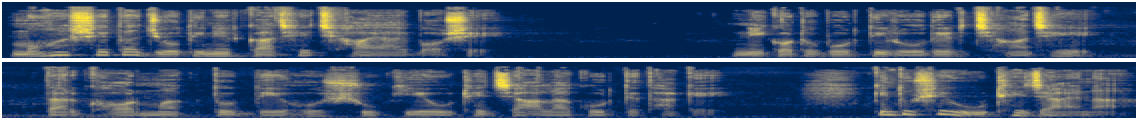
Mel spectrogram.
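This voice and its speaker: Deep, slow, expressive male narrator. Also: husky. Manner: measured, solemn, expressive. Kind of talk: dramatic literary audio story narration. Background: faint music.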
